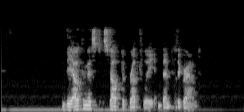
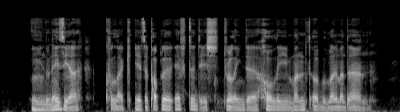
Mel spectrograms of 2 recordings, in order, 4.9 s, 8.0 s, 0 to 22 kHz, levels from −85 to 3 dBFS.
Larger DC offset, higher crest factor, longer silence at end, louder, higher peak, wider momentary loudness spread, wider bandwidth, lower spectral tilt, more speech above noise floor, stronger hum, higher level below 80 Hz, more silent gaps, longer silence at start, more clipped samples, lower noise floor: neither; about the same, 20 dB vs 18 dB; first, 0.95 s vs 0.5 s; about the same, -22 LUFS vs -22 LUFS; about the same, -4 dBFS vs -4 dBFS; first, 24 LU vs 8 LU; second, 8.4 kHz vs 11.5 kHz; about the same, -5 dB/octave vs -4.5 dB/octave; first, 47 dB vs 40 dB; neither; second, -58 dBFS vs -44 dBFS; neither; second, 0.05 s vs 0.65 s; neither; first, -68 dBFS vs -63 dBFS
